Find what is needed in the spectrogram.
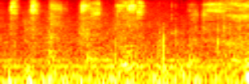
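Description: Felt-tip marker writing on flip-chart paper: a quick run of faint, short strokes as the word is written.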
